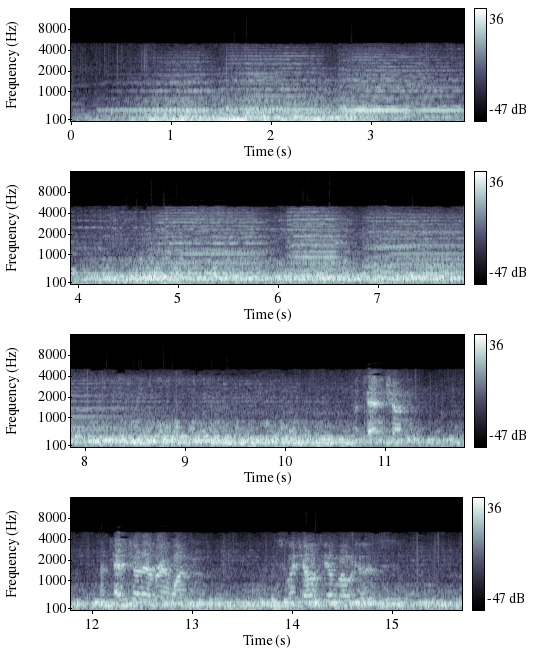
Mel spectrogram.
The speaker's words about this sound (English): Switch off your motors. Switch off your motors. Nobby, cut the motor.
